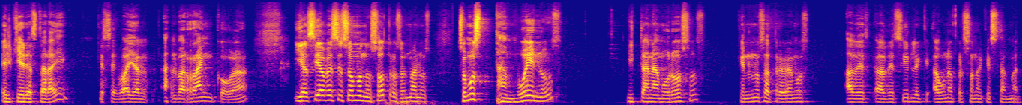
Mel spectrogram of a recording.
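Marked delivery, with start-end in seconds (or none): 6.6-9.4 slow, ironic, mocking sarcastic tone. Speaking to brothers about how we act, said sarcastically. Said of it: "lo estoy diciendo bueno y amorosos con sarcasmo".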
